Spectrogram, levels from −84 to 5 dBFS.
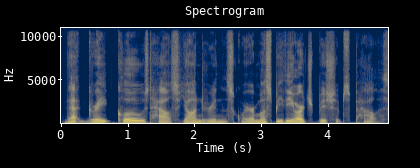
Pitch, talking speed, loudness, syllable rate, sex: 125 Hz, 160 wpm, -19 LUFS, 4.4 syllables/s, male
